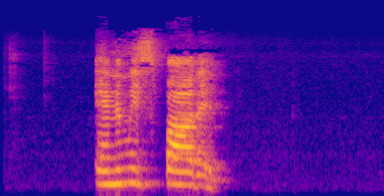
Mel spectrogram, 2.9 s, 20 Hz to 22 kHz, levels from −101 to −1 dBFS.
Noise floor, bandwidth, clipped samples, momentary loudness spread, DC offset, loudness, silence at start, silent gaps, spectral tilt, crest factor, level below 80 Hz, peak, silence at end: -75 dBFS; 12.5 kHz; under 0.1%; 10 LU; under 0.1%; -18 LUFS; 0.7 s; none; 0 dB/octave; 20 dB; -70 dBFS; -2 dBFS; 1.25 s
